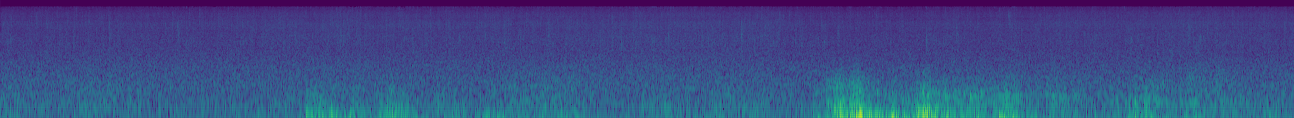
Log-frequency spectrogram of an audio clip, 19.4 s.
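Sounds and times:
rain: 0.0 - 19.4
thunder: 4.6 - 7.5, 12.3 - 16.2.

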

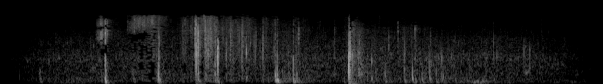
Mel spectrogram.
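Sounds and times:
rocks falling into a river: 1.0 - 5.4.

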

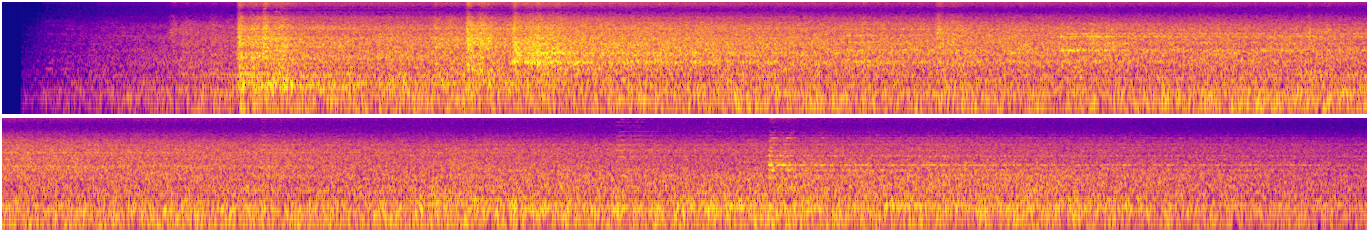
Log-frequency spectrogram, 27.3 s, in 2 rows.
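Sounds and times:
horror scene ominous dark rumbles: 0.6 - 27.2.

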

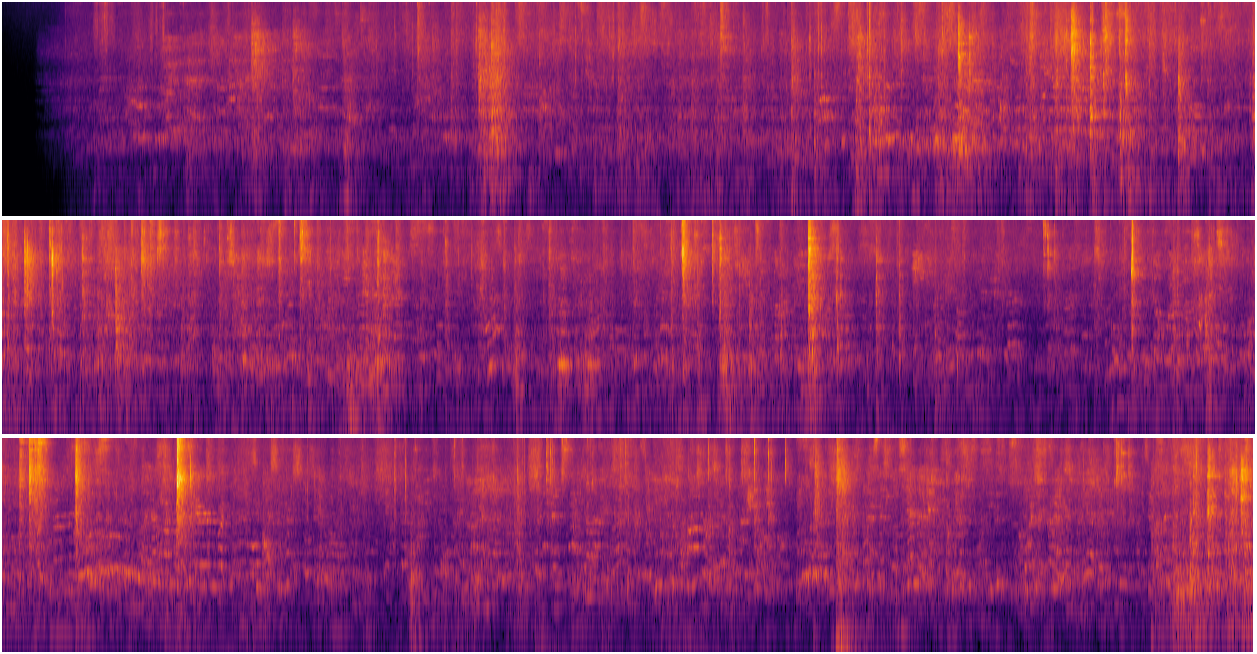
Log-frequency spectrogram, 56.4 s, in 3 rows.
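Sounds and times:
second-year pupils chattering in a classroom: 1.2 - 56.3.

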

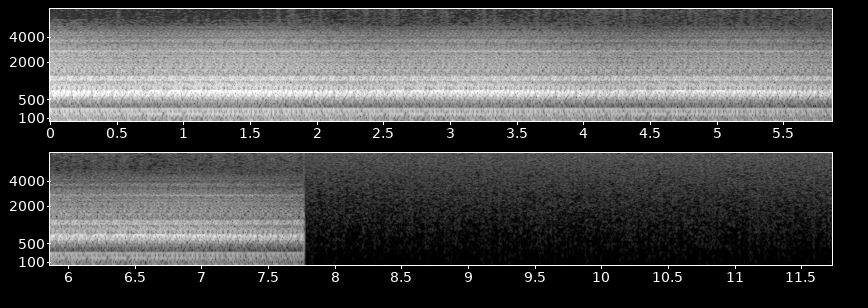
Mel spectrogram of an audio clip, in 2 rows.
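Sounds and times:
science fiction deep power drone: 0.0 - 7.8.

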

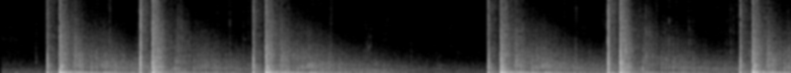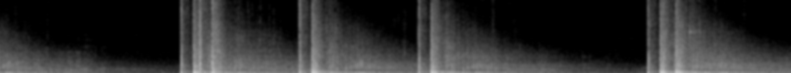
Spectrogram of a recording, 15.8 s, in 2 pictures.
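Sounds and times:
black powder repeater rifles firing at a shooting range: 0.4 - 3.7, 4.8 - 8.8, 9.7 - 13.4, 14.4 - 15.8.

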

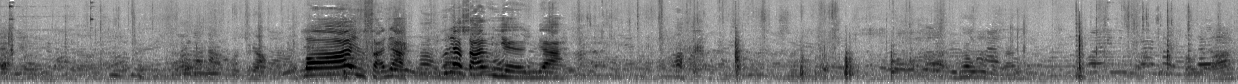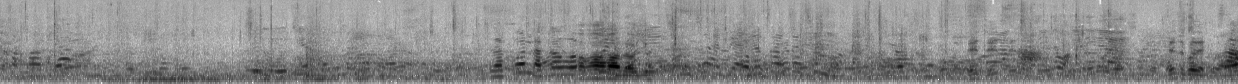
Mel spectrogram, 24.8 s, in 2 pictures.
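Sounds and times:
rural vegetable market near Wuhan in China: 0.0 - 24.7.

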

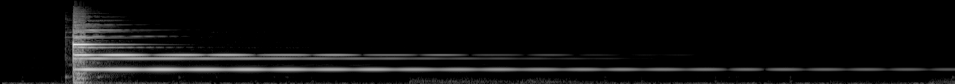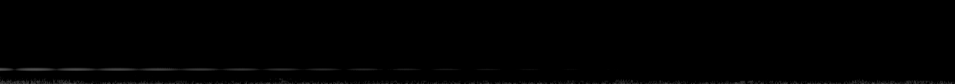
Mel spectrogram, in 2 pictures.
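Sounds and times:
ship's bell ringing: 0.7 - 10.2.

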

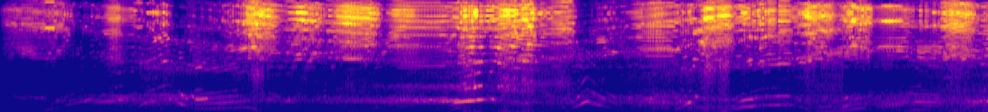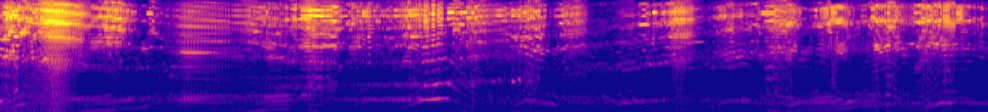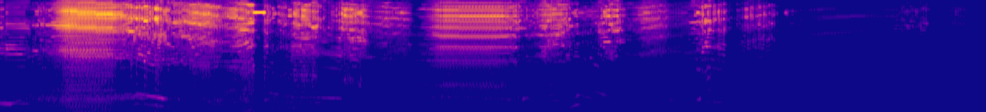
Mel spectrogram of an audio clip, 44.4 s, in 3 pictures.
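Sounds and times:
ambient flanger science fiction sound effect: 1.2 - 31.4.

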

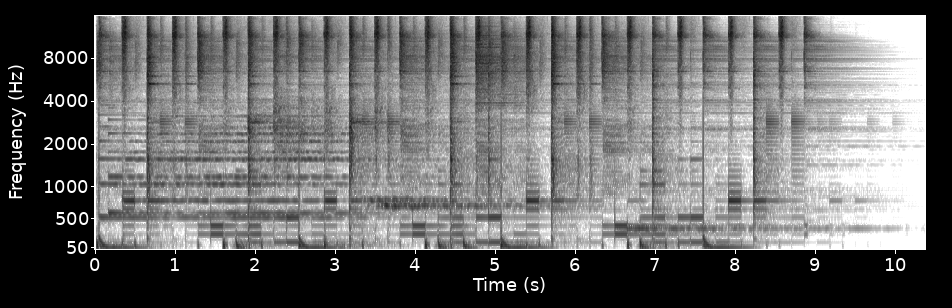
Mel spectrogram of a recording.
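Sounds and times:
synth piano: 0.0 - 8.2
logo drum beat: 0.0 - 8.9.

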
